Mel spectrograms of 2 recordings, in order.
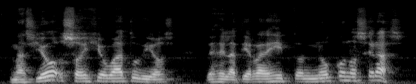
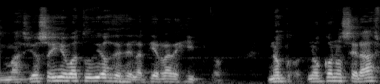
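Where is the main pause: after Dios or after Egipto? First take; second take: after Dios; after Egipto. First: The phrase breaks after Dios, not after Egipto. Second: The phrase breaks after Egipto, not after Dios. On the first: The speaker calls it wrong. "no lo dije con la, la entonación correcta" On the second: The speaker calls it right. "le vuelvo a leer"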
